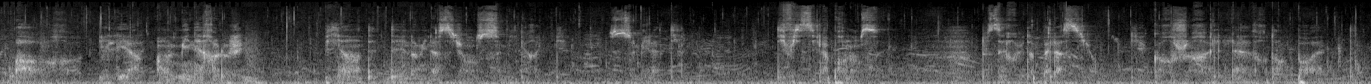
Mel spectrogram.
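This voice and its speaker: Whispering in a calm tone, the voice moves at a very slow pace with long, frequent pauses. Noticeable background noise can be heard. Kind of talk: whispered evening book reading. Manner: whispered, calm.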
